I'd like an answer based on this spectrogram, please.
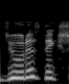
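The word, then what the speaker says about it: jurisdiction: okay now जूरिस जिक्स this word is टू be pronounce as जूरिस जिक्स जूरिस का मतलब होता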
